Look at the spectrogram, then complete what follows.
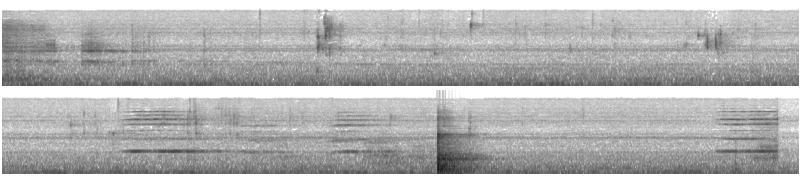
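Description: Milk poured into a glass mixing bowl of flour and egg, with a few short ringing clinks and one loud knock about six seconds in.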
